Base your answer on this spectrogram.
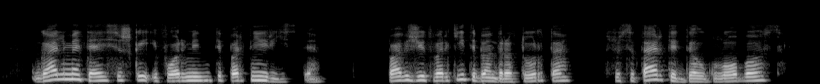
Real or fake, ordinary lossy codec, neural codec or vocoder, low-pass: real; AAC, 48 kbps; none; 7.2 kHz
